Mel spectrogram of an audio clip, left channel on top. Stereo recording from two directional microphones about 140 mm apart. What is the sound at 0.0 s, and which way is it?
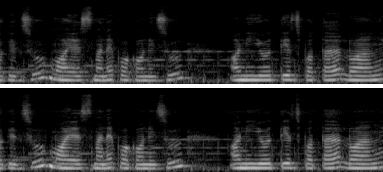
A woman's voice, 35° right (ahead or behind).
